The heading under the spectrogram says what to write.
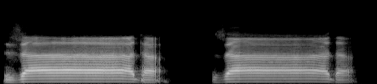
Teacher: জাটা এক আলিফ পরিমাণ টানবো, কিন্তু দাল দাল জাবার দা, এখানে এক আলিফ পরিমাণ টানবো না, কারণ এখানে এটা হলো হারাকাত। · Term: আলিফ মাদ্দা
